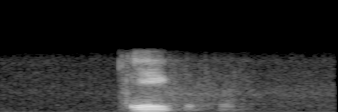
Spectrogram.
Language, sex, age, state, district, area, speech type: Hindi, male, 30-45, Madhya Pradesh, Harda, urban, conversation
